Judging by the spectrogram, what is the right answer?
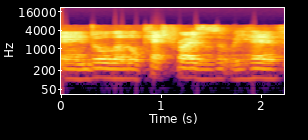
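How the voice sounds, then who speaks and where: The voice comes in a New Zealand accent. Audible room echo and noticeable background noise fill the recording. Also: man. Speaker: religious teacher. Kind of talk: lecture. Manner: halting, many fillers.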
